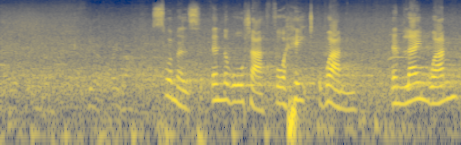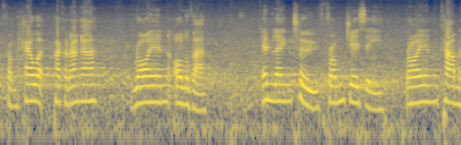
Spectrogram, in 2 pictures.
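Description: Swimmers splash steadily as they swim.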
